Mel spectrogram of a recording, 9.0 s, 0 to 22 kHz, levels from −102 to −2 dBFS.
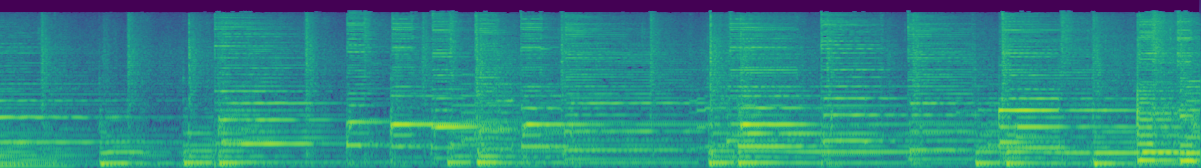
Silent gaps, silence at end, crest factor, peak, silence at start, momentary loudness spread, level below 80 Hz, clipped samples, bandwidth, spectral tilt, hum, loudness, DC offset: none; 0 s; 18 dB; -2 dBFS; 0 s; 11 LU; -46 dBFS; under 0.1%; 17 kHz; -3.5 dB/octave; none; -20 LUFS; under 0.1%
